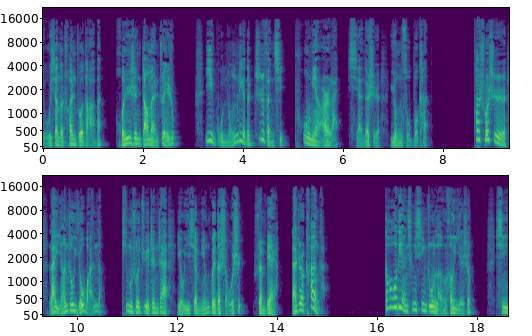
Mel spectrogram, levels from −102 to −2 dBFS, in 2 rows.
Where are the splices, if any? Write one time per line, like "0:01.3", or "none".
none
